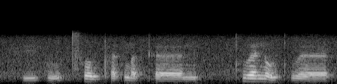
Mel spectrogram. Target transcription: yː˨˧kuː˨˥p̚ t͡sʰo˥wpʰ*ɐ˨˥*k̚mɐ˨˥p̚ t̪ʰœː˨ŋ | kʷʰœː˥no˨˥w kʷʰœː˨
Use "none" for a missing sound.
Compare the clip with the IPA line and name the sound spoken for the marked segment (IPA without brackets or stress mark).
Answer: ɐ˨˥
